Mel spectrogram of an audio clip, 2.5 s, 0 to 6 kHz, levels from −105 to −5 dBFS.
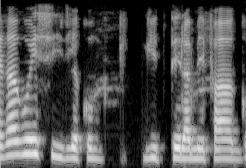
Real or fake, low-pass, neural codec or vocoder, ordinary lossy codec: real; 5.4 kHz; none; none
